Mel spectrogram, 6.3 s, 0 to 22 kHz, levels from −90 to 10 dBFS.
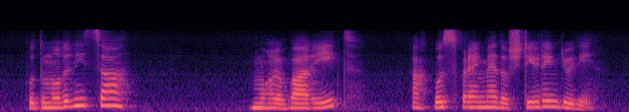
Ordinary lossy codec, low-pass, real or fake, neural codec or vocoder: none; 7.2 kHz; fake; codec, 16 kHz, 0.3 kbps, FocalCodec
